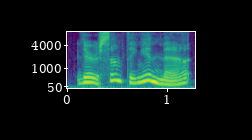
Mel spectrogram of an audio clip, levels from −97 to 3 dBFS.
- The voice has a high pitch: Yes, high, 210 Hz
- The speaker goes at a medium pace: No, fast, 235 wpm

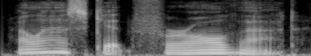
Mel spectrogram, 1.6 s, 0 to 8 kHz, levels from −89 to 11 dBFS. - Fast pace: Yes, fast, 230 wpm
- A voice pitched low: Yes, low, 120 Hz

